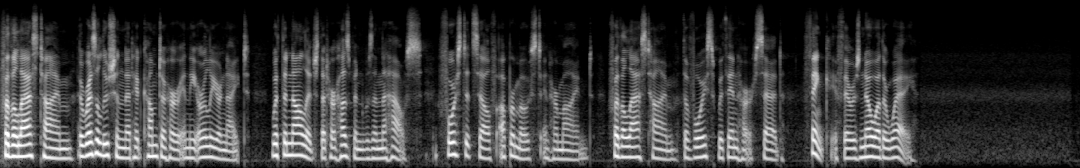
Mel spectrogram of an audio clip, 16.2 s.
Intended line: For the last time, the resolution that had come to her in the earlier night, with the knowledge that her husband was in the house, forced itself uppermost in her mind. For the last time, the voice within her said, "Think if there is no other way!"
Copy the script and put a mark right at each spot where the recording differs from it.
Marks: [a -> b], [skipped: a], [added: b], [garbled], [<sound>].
For the last time, the resolution that had come to her in the earlier night, with the knowledge that her husband was in the house, forced itself uppermost in her mind. For the last time, the voice within her said, "Think if there is no other way!"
